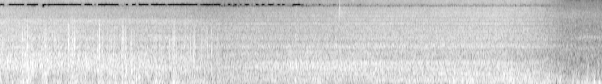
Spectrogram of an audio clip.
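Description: Electric commuter train running on the rails: a steady rumble with scattered sharp clicks in the first few seconds. The sound drops away abruptly near the end.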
